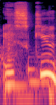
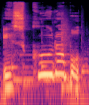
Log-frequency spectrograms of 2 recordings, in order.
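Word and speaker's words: SQlab: でね、確かにアルファベットでは S と Q って書くんですけど、これどうやらですね、正しい読み方としてはドイツ語読みをするらしいんですね。で、正しい発音としては SQ ではなくて S クラボっていう読み方をするようでございました。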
